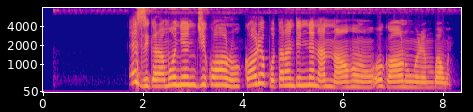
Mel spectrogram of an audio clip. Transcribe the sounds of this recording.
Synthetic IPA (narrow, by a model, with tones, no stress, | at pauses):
e˦zi˨ɡa˨ɾa˨m˦o˦ɲe˦n̩˦d͡ʒi˦kʷɔ˦ɔ˦ɾʊ˦kɔ˦ɾjɔ˦pʊ˨ta˦ɾa˦n̩˦dɪ˦n̩˦ne˦na˨n̩˦nɔ˨ɔ˦ɦʊ˦ɾʊ˦o˦ɡɔ˨ɔ˦ɾʊ˦ŋʷe˨ɾe˨ŋ͡m̩˦ɡ͡ba˦ŋʷe˨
